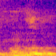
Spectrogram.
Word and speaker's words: Balut: And the name is Balut Beilut, because most of the people who are not Filipinos will not pronounce it, so I have to put Beilut.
